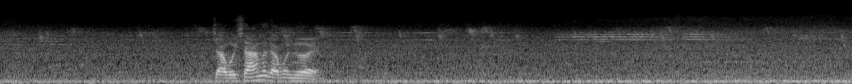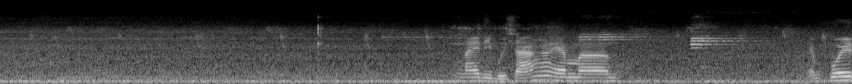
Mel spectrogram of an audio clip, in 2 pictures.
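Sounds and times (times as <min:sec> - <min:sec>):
low hum of traffic engines: 0:00.0 - 0:17.0.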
